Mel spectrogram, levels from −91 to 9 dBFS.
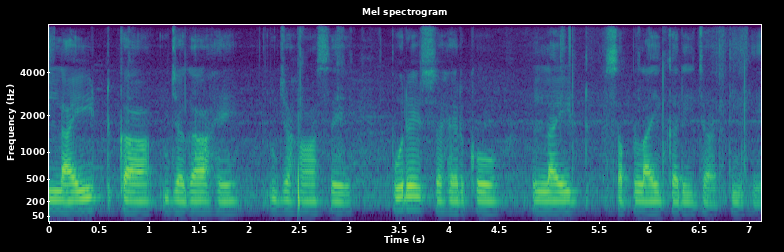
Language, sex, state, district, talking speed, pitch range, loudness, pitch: Hindi, male, Madhya Pradesh, Dhar, 120 wpm, 105-110 Hz, -19 LUFS, 105 Hz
